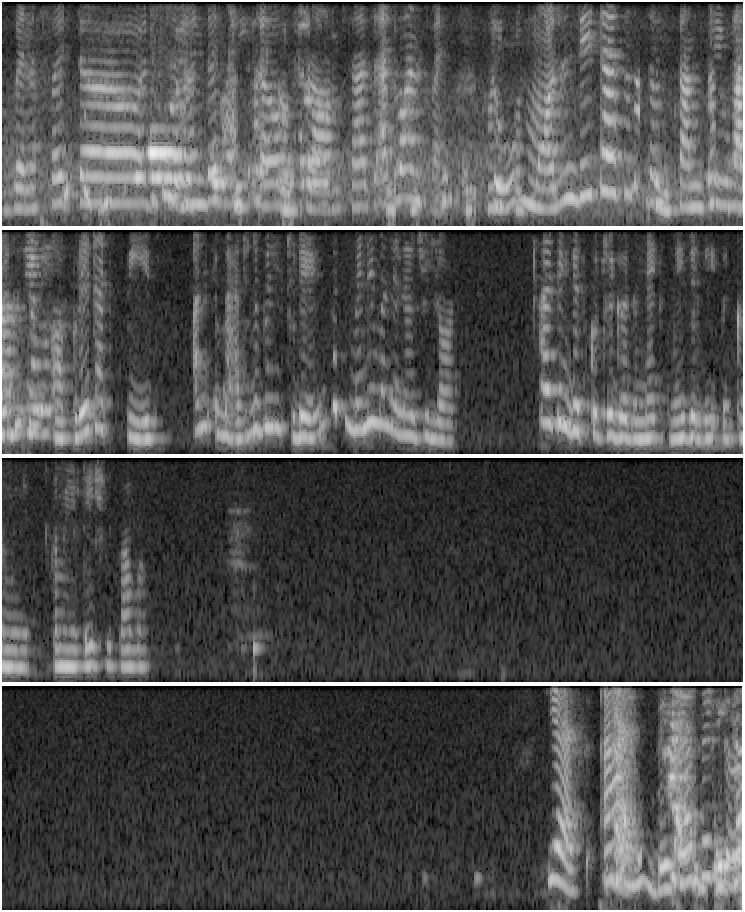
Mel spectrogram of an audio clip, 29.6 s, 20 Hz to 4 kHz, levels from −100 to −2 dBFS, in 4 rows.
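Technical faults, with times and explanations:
0.00–3.42 s, 4.21–5.09 s and 5.66–7.92 s, echo leak: a delayed copy of the speech trails the talker by 352 ms. It sits about 5 dB above the speech at first, drops to about 20 dB below, then returns at about 5 dB below. This is likely a far-end loudspeaker echo the canceller failed to remove.
0.54–5.58 s and 6.21–7.55 s, speech suppressed in double talk: while the echo overlaps the talker, the speech dips by up to about 20 dB and breaks up for roughly three seconds, then for under a second. This is likely the canceller ducking everything when it cannot tell the talker from echo.
28.23–29.63 s, echo leak: the echo returns at the end, now 512 ms behind and about 5 dB louder than the speech, heard within the narrowband call audio that has nothing above 4 kHz. This is likely loudspeaker echo the canceller again failed to remove.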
